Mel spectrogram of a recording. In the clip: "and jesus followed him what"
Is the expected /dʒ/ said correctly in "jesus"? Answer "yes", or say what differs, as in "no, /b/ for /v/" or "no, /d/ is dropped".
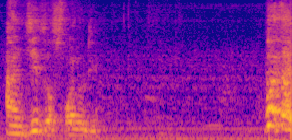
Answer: yes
